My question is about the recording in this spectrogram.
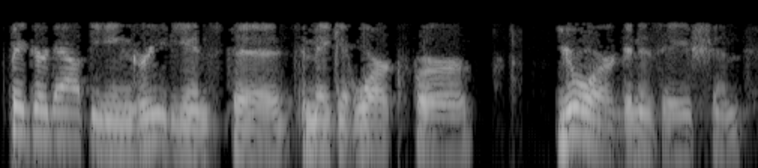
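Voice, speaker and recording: A man's voice: mid-range voice, moderate pace, slightly rough. A man hosting a podcast interview, asking long questions and restarting his phrases. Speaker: podcast host. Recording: tinny phone line with faint noise.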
